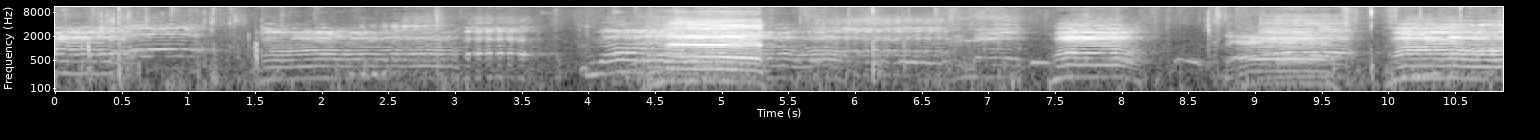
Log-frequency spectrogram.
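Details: Sheep bleating in a sequence of loud, harmonic, wavering calls, about five distinct bleats across eleven seconds, some overlapping, with little background noise.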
